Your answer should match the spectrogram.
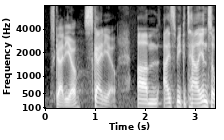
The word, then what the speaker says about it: Skydio: SO HOW DO YOU PRONOUNCE THE COMPANY NAME? SKYDIO.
